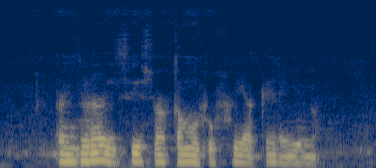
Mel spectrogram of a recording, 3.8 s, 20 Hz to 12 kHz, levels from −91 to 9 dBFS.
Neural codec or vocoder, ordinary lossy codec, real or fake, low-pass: codec, 44.1 kHz, 2.6 kbps, SNAC; Opus, 64 kbps; fake; 10.8 kHz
